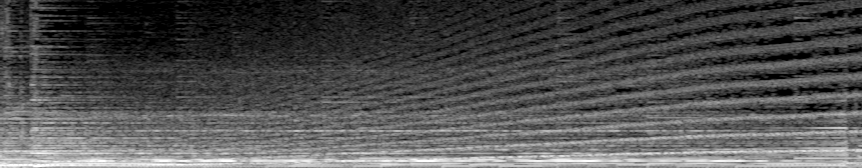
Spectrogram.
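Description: Background music: held notes, with a tone sweeping steadily upward in pitch from about a second and a half in.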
